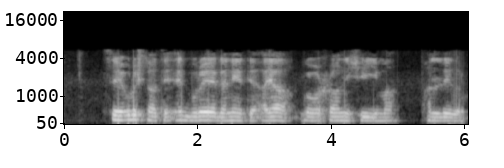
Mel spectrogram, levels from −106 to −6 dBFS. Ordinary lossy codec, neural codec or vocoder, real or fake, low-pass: AAC, 32 kbps; none; real; 5.4 kHz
